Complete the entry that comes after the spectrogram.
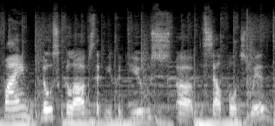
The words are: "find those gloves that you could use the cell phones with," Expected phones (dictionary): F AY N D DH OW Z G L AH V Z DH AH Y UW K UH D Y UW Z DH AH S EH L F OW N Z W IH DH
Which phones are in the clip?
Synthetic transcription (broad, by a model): F AY N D DH OW Z G L AH V Z DH AH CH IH K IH D Y UW Z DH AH S EH L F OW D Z W IH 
